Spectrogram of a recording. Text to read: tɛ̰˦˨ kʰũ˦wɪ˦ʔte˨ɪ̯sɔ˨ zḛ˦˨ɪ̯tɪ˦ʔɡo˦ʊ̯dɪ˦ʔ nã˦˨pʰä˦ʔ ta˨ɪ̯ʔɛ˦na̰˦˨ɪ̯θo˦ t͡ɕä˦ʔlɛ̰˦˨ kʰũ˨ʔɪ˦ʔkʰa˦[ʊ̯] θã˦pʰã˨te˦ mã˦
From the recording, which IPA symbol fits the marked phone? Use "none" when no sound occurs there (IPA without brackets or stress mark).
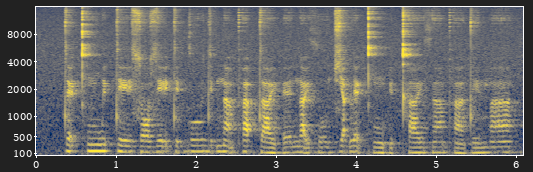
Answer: ɪ̯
